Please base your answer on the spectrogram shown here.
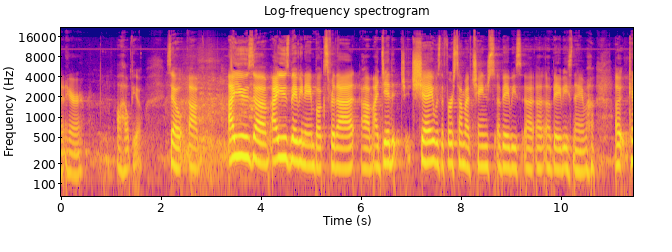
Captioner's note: laughter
